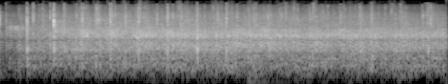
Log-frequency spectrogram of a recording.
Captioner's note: audience applauding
